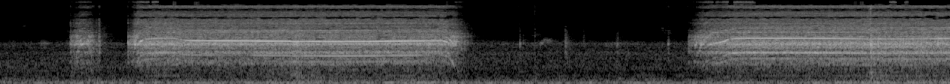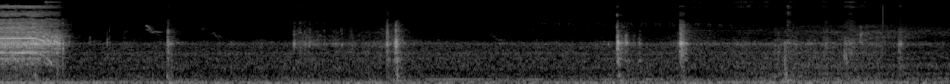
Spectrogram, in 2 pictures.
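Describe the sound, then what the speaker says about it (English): A power drill pre-drills holes in a metal storm door, running in two loud, steady bursts of about three and two seconds with a pause between. Quieter clicks and handling noise follow. "so you gotta pre-drill all your holes."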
